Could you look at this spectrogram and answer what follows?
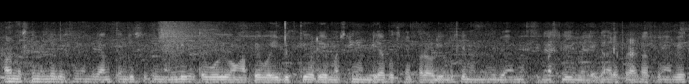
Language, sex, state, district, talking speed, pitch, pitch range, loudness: Hindi, male, Bihar, Kishanganj, 85 wpm, 115 Hz, 110-120 Hz, -20 LUFS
